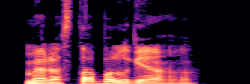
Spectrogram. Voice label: way path phrase, punjabi; English: way/ path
